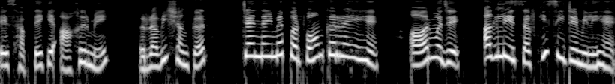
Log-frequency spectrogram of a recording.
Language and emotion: Urdu, happy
